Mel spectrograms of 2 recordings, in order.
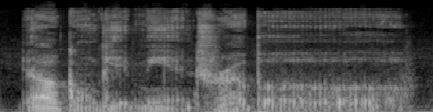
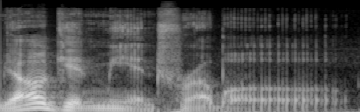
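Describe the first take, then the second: First: Low, much softer muttered repeat; mock grumble. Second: Said in the usual way. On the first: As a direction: drop it down and mumble it under the breath. Repeats the complaint to chat.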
